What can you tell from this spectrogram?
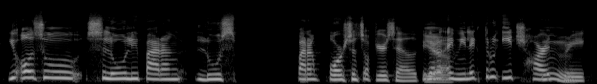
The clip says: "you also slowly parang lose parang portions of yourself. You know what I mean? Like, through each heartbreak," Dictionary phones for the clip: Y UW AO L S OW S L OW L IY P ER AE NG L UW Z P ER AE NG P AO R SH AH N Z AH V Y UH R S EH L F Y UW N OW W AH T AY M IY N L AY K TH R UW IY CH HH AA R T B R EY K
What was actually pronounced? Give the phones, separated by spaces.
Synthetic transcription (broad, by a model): Y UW AO L S OW S L OW L IY P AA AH NG L UW S P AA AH NG P AO R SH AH N S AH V Y UH R S EH L F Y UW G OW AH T AY M IY N L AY K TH R UW IY CH HH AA R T B R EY K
